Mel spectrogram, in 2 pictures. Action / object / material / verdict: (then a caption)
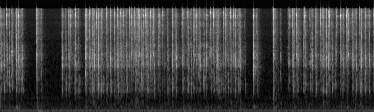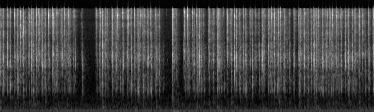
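tap / mechanical keyboard with plastic keycaps / plastic / none. Both hands type with their fingertips on a mechanical keyboard with plastic keycaps and blue switches. The result is a fast, continuous stream of sharp, bright clicks with very little low end. Brief pauses break up the typing every few seconds.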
